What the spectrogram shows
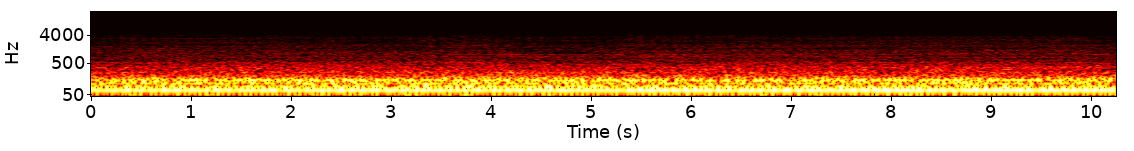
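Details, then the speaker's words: Ranch truck started just after a new exhaust system was fitted; an even, deep idle rumble with no ticking or puffing, and no leaks are heard. Normal idle. "Oh, that's a different sound. Can y'all hear it? Dude, I already hear it. Oh, that's a rumble."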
